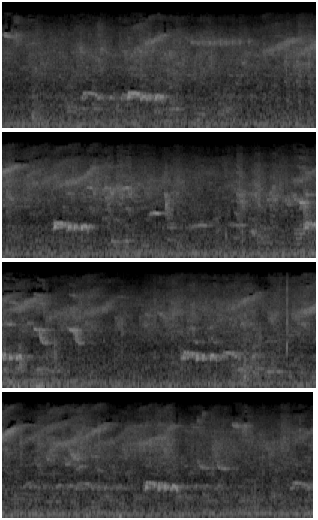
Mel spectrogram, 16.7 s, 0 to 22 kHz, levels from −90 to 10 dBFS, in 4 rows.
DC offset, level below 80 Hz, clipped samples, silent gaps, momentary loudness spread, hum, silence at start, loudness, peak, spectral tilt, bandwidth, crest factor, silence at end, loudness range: under 0.1%; -60 dBFS; under 0.1%; none; 8 LU; none; 0 s; -42 LUFS; -24 dBFS; -0.5 dB/octave; 16 kHz; 20 dB; 0 s; 2 LU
